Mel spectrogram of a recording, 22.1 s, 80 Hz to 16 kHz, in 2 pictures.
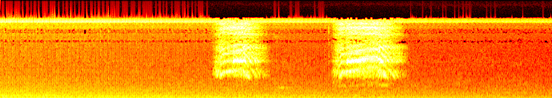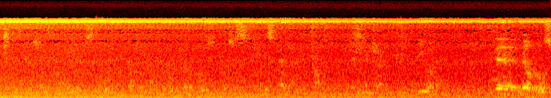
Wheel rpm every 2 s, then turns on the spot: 0, 0, 40, 50, 0, 0, 0, 0, 0, 0, 0.
none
